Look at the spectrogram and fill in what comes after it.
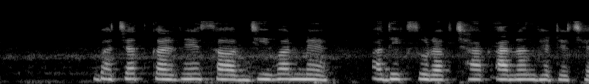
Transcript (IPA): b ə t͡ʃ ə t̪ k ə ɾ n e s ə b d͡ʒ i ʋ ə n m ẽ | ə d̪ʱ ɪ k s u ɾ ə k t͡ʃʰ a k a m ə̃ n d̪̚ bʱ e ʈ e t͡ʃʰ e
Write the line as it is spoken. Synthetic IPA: b ə t͡ʃ ə t̪ k ə ɾ n e s ə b d͡ʒ i ʋ ə n m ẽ | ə d̪ʱ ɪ k s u ɾ ə k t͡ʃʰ a k a n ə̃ n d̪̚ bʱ e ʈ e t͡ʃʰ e

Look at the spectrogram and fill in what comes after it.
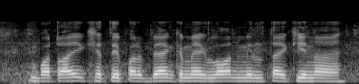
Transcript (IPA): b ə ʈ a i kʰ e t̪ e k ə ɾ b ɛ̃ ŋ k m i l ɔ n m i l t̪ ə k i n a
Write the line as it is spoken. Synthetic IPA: b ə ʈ a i kʰ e t̪ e p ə ɾ b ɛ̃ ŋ k m e l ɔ n m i l t̪ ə k i n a

